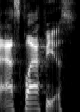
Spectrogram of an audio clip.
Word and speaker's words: Asclepius: Yeah, Asclepius.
